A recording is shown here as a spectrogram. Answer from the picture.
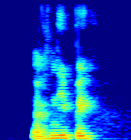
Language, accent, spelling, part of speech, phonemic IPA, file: French, Canada, renipper, verb, /ʁə.ni.pe/, LL-Q150 (fra)-renipper.wav
- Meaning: to repair, fix up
